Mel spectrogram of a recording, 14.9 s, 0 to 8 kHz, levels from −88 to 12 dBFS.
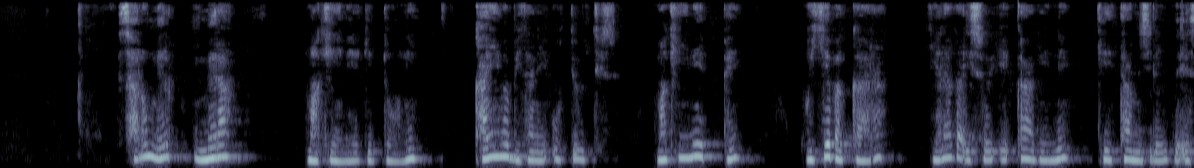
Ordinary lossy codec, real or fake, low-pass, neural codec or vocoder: AAC, 32 kbps; real; 7.2 kHz; none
